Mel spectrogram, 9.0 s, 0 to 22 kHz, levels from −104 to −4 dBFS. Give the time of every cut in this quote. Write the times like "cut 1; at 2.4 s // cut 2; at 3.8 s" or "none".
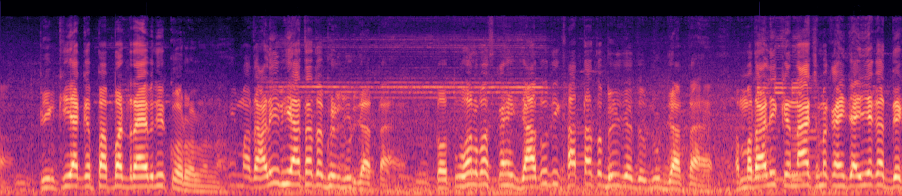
cut 1; at 2.4 s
